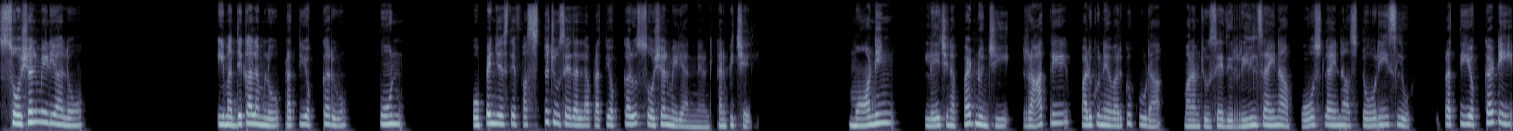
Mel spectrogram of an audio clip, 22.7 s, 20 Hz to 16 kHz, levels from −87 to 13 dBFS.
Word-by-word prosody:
Social 260 +3 +8
మీడియాలో... 230 -8 +2 2.2
ఈ - - +6
మధ్య 215 +1 +6
కాలంలో 220 -6 +5 0.2
ప్రతి 200 +3 -3
ఒక్కరూ 215 -1 -2 0.6
ఫోన్... 235 0 +4 1.2
ఓపెన్ 250 +5 +5
చేస్తే 235 0 +1
ఫస్ట్ 215 +6 -3
చూసేదల్లా 215 -6 0
ప్రతి 195 +2 -5
ఒక్కరు 225 +3 -1 0.2
సోషల్ 215 0 +1
మీడియానే 160 -4 -4
అండి 150 +1 -10
కనిపించేది. 185 -2 -3 1.6
మార్నింగ్ 225 +8 +4 0.6
లేచినప్పటి 200 +5 0
నుంచి, 200 -2 +1 0.5
రాత్రి 230 +7 -3 0.4
పడుకునే 210 +1 +1
వరకు 190 +6 -5 0.2
కూడా 190 -5 -3 0.5
మనం 175 0 -2
చూసేది 175 0 -2
రీల్స్ 200 +5 +1
అయినా, 200 0 +1 0.3
పోస్ట్‌లు 205 +5 -3
అయినా, 200 0 0
స్టోరీస్‌లు 205 +2 -2 0.6
ప్రతి 215 +2 -3
ఒక్కటి 270 +5 -1
210 Hz, 90 wpm, -23 LUFS, 195-230 Hz, 2.2 s, సోషల్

